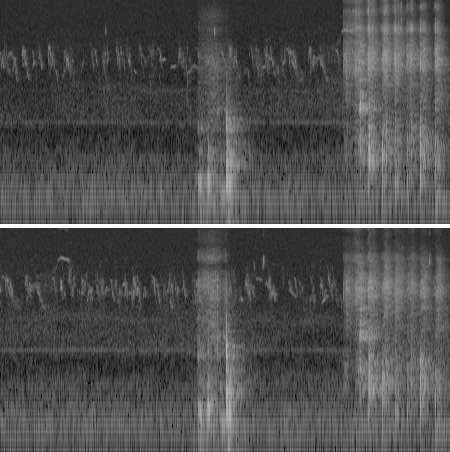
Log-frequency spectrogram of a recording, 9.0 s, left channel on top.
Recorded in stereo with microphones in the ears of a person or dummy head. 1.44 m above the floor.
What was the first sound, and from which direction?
A drawer, 40° right (ahead or behind).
